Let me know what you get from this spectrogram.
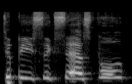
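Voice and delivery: dad voicing his daughter's high, slow answer; imitating daughter. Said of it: "And she said".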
